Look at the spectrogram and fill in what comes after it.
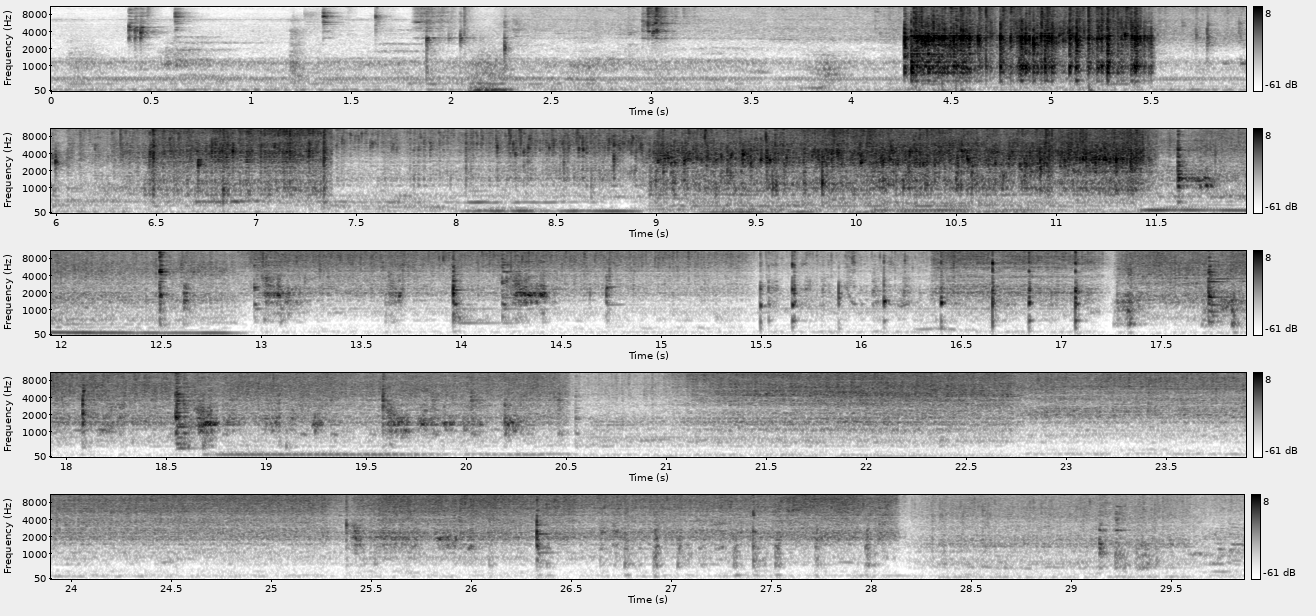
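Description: Stuffed brinjals frying in hot oil in a kadai, sizzling steadily, with a very loud burst of sizzling about four seconds in. A steel ladle scrapes and clicks against the pan as they are turned.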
